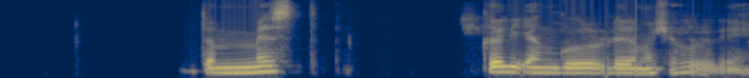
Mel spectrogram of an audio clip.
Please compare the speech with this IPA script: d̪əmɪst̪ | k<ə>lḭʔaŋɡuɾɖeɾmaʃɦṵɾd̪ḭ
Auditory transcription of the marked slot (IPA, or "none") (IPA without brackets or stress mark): ə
